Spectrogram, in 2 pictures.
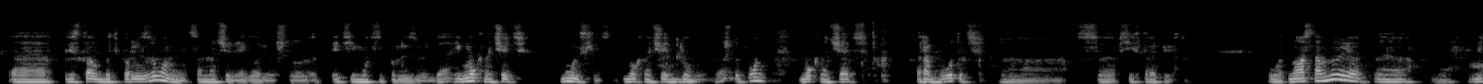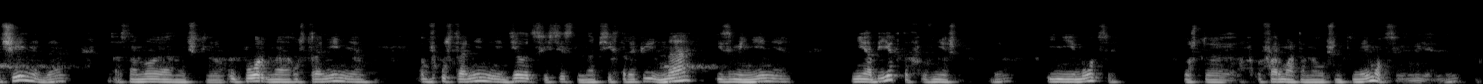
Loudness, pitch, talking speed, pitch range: -29 LUFS, 115 Hz, 130 wpm, 105-135 Hz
